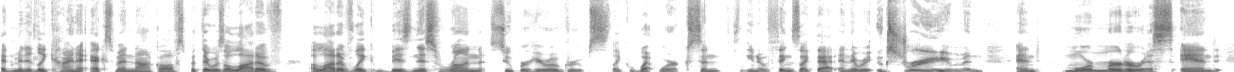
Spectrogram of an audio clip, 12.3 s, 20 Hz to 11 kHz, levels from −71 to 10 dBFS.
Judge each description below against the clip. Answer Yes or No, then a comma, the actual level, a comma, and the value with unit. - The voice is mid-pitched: No, low, 130 Hz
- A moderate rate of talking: Yes, average, 175 wpm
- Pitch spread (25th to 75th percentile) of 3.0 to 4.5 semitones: Yes, average, 3.7 semitones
